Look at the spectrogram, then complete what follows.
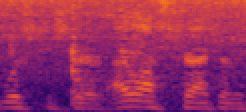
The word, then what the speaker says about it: Worcestershire: I watched a video on how to pronounce it. It's Worcestershire.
